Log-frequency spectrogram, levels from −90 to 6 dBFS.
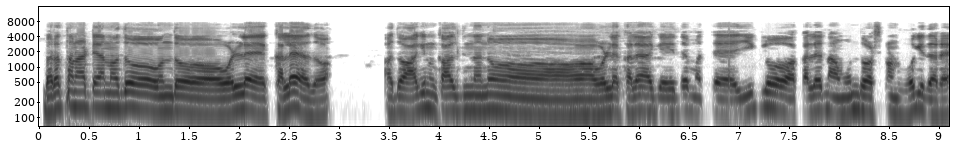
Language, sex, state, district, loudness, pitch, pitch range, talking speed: Kannada, male, Karnataka, Shimoga, -14 LUFS, 135 Hz, 125-145 Hz, 140 wpm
